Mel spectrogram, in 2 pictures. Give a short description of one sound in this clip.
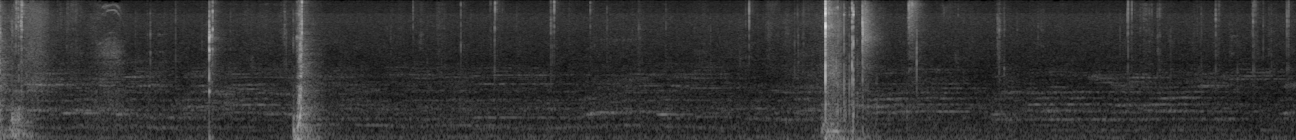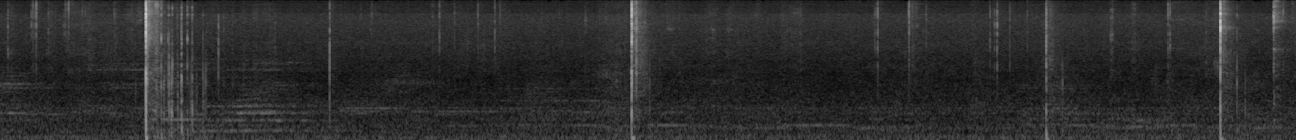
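Pliers snip and click on wire.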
